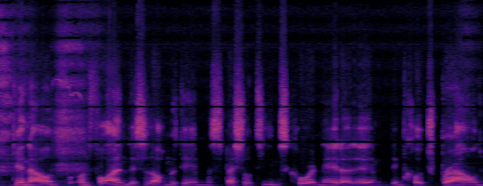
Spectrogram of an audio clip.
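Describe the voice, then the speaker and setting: The man's voice has a dark, mellow tone. His intonation is monotone and flat. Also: quiet background. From Franconia, Germany (near Nuremberg). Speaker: American football kicker. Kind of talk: interview.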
